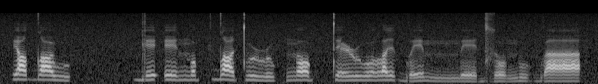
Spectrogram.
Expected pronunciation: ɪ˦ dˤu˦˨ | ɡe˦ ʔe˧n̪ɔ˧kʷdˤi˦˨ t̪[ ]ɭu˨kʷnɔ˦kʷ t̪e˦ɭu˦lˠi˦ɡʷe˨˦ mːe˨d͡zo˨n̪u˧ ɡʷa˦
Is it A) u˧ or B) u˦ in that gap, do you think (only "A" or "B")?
A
